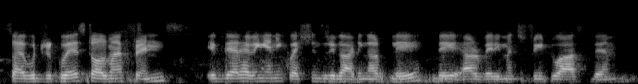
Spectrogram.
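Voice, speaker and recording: A man's voice: medium pitch, monotone, a little fast, pushed and bright, slight background noise. A young man with an Indian accent, a student speaking politely and casually to classmates in an online class. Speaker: student taking audience questions. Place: indoors on an online video call. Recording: dull lo-fi video-call audio.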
